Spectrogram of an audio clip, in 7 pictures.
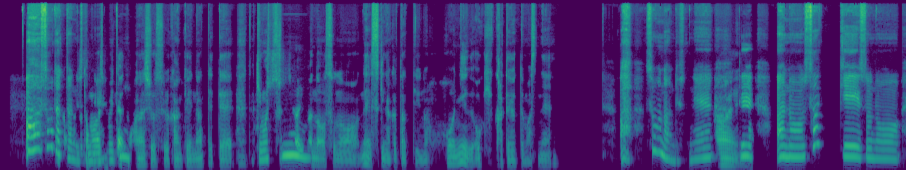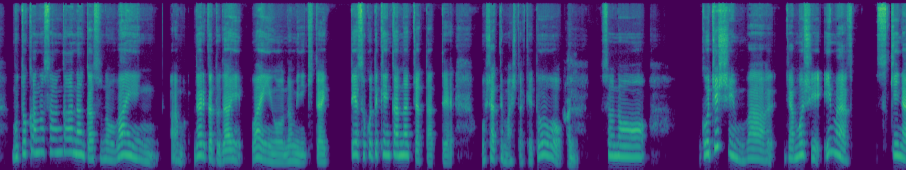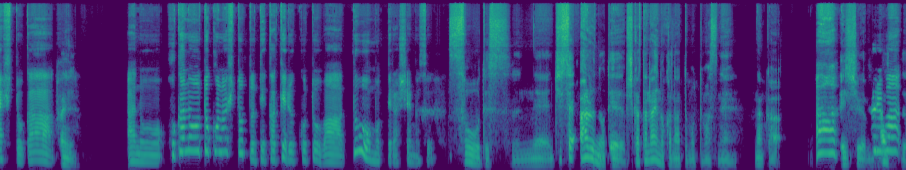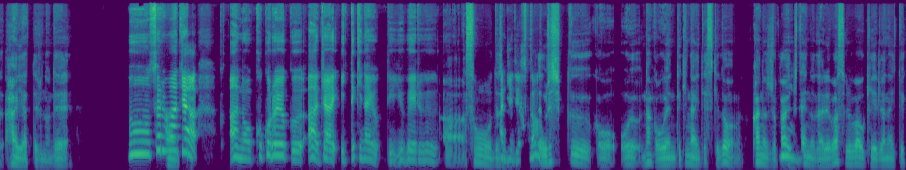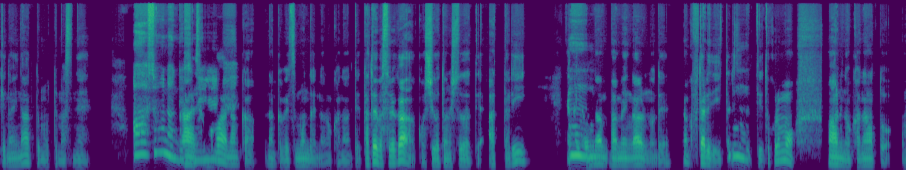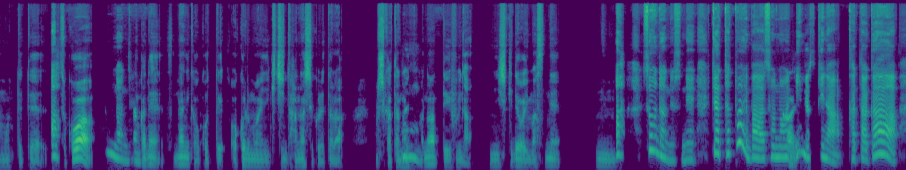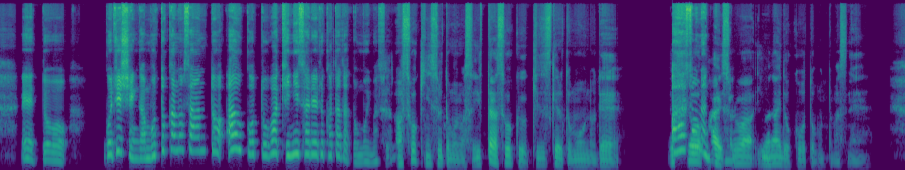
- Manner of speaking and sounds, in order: other background noise; "言える" said as "ゆべる"; unintelligible speech
- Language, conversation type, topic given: Japanese, advice, 元恋人との関係を続けるべきか、終わらせるべきか迷ったときはどうすればいいですか？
